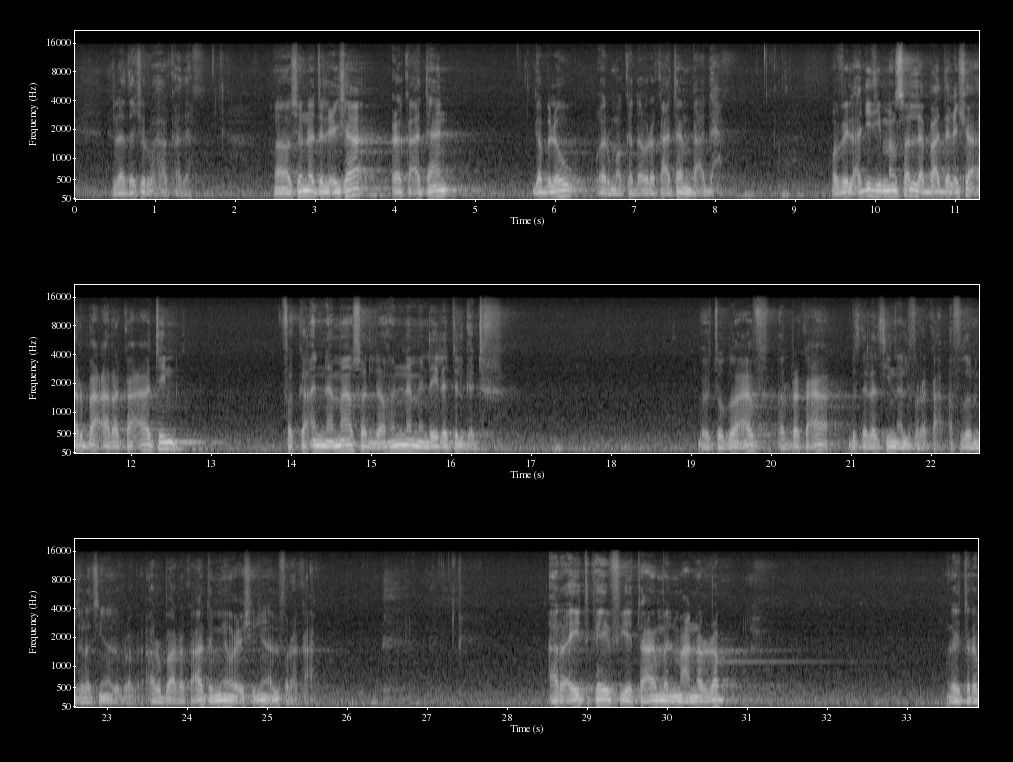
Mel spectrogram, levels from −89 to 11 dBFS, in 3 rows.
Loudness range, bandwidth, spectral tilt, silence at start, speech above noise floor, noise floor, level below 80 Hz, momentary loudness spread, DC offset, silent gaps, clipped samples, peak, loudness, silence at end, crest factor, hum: 8 LU; 16 kHz; -5 dB/octave; 0 s; 23 dB; -44 dBFS; -58 dBFS; 24 LU; under 0.1%; none; under 0.1%; -6 dBFS; -22 LUFS; 0 s; 18 dB; none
